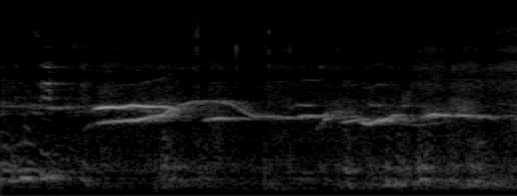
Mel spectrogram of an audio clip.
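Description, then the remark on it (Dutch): Several children whistle at once, a wavering cluster of overlapping high tones sliding around one pitch for a few seconds, unsteady and breathy, with faint murmuring underneath. “Wie van jullie kan er al fluiten? Laat maar eens horen.”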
